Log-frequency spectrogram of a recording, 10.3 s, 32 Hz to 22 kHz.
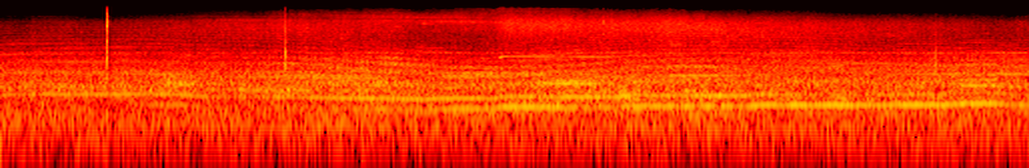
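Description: Electric RC P-47 warbird in flight: its brushless motor and propeller make a steady whine that shifts up and down in pitch several times. Two sharp clicks come about one and three seconds in.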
